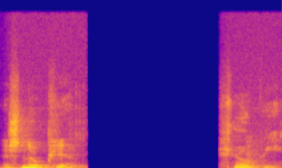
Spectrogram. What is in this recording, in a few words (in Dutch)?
"Snoepïe", Nieuw lekkerlands dialect; snoepje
